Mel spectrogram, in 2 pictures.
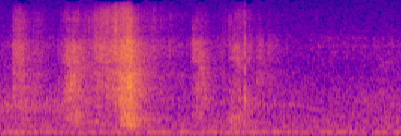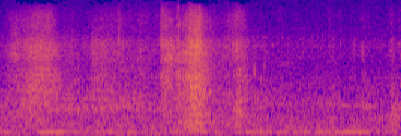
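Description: A gloved hand rubs and scrapes over rough wood.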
